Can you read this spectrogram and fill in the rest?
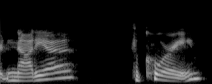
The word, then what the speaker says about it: Nadia Fakhoury: I am here today with Dr. Nadia Fakhoury, and I crushed it.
